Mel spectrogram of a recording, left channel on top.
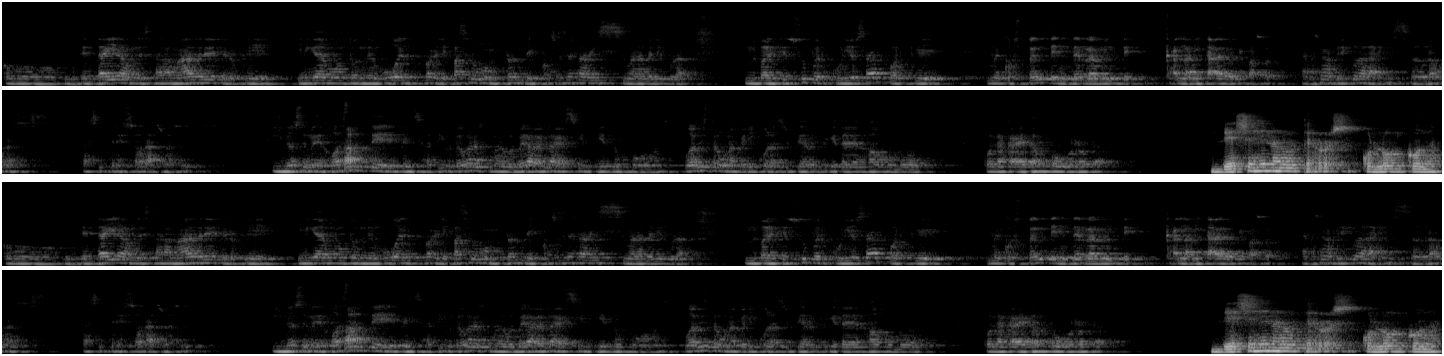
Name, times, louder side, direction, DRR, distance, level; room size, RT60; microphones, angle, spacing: voice 1, 0.0-12.7 13.0-14.9 15.2-16.6 17.1-23.6 24.2-25.4, equal, 15° left, 1 dB, 1.0 m, -42 dB
voice 2, 26.5-28.7, left 1 dB, 40° left, 2 dB, 0.6 m, -27 dB
7.3 x 4.3 x 4.2 m, 0.85 s
head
